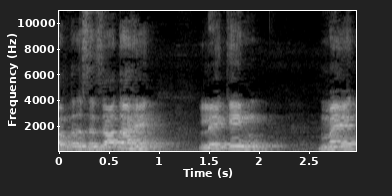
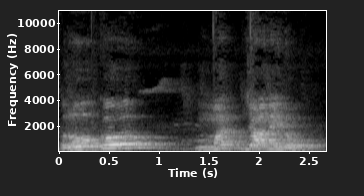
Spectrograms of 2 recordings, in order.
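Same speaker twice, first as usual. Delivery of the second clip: long break after "روکو", then slower "مت جانے دو"; pause after روکو; slower than usual. Shown as a demonstration. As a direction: halt on "روکو", then run "مت جانے دو" together. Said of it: "روکو کے بعد سکتا لگایا".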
